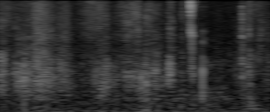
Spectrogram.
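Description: Faint rustling and light taps of kraft-paper notebook inserts being handled and slid into a notebook cover, with a sharper click about one and a half seconds in.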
